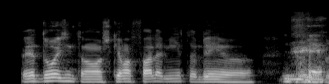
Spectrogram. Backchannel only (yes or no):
yes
